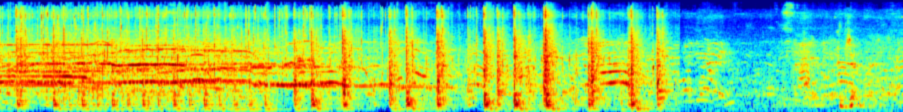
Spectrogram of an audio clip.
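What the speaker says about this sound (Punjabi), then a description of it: "ਸੋ ਇੱਕ ਵਾਰੀ ਜ਼ੋਰ ਨਾਲ ਤਾੜੀਆਂ ਭੀਰੇ ਬਾਬੇ ਲਈ" A crowd at a Punjabi village fair claps in a burst of loud rhythmic applause over chatter and cheering voices, with people talking throughout.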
